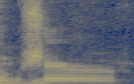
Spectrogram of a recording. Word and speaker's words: Wiltshire: See, I know how to say Wiltshire.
